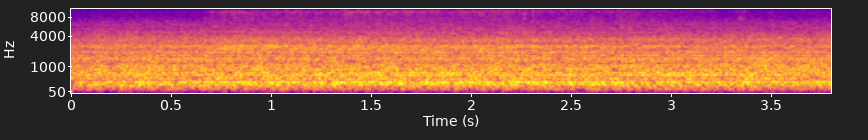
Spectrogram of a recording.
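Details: Grizzly G0776 lathe facing aluminum with a high speed steel tool bit: steady hiss of cutting under even motor hum, no chatter or squeal; clean, smooth facing cut.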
